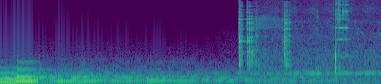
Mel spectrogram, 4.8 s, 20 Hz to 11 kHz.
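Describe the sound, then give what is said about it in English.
A few sharp clinks of dishes and glasses, scattered unevenly near the end, follow a sustained ringing tone that hums and fades through the first few seconds, as dirty dishes are collected from an outdoor dining table at the Carney House in Los Angeles at sunset, August 1980. “Joe collected the dirty dishes from the outdoor dining table at the Carney House as the sun set over Los Angeles.”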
